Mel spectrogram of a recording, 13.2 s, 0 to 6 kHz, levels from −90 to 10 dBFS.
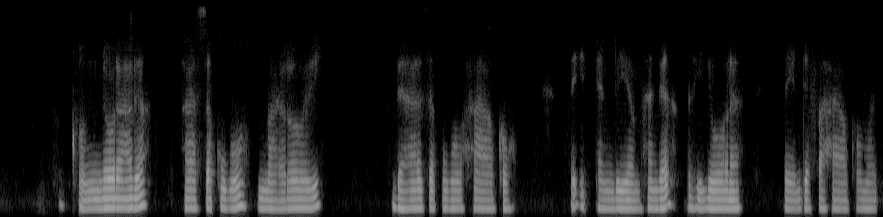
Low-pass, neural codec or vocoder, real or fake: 5.4 kHz; codec, 16 kHz, 1.1 kbps, Voila-Tokenizer; fake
